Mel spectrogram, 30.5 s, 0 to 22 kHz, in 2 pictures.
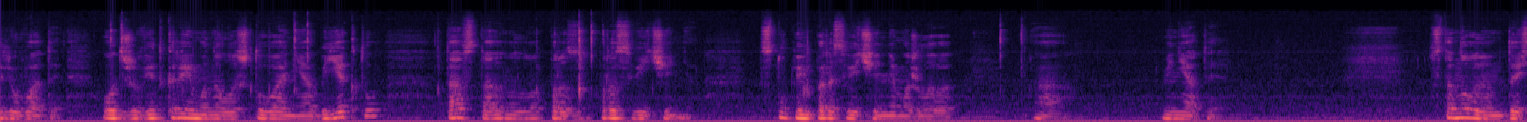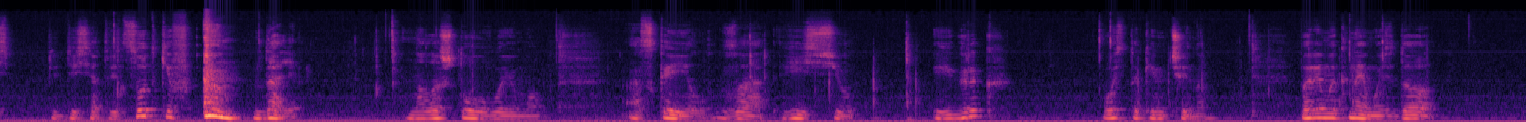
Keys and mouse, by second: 1.4-17.1 drag, 20.2 s, 29.2 alt+middle click.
